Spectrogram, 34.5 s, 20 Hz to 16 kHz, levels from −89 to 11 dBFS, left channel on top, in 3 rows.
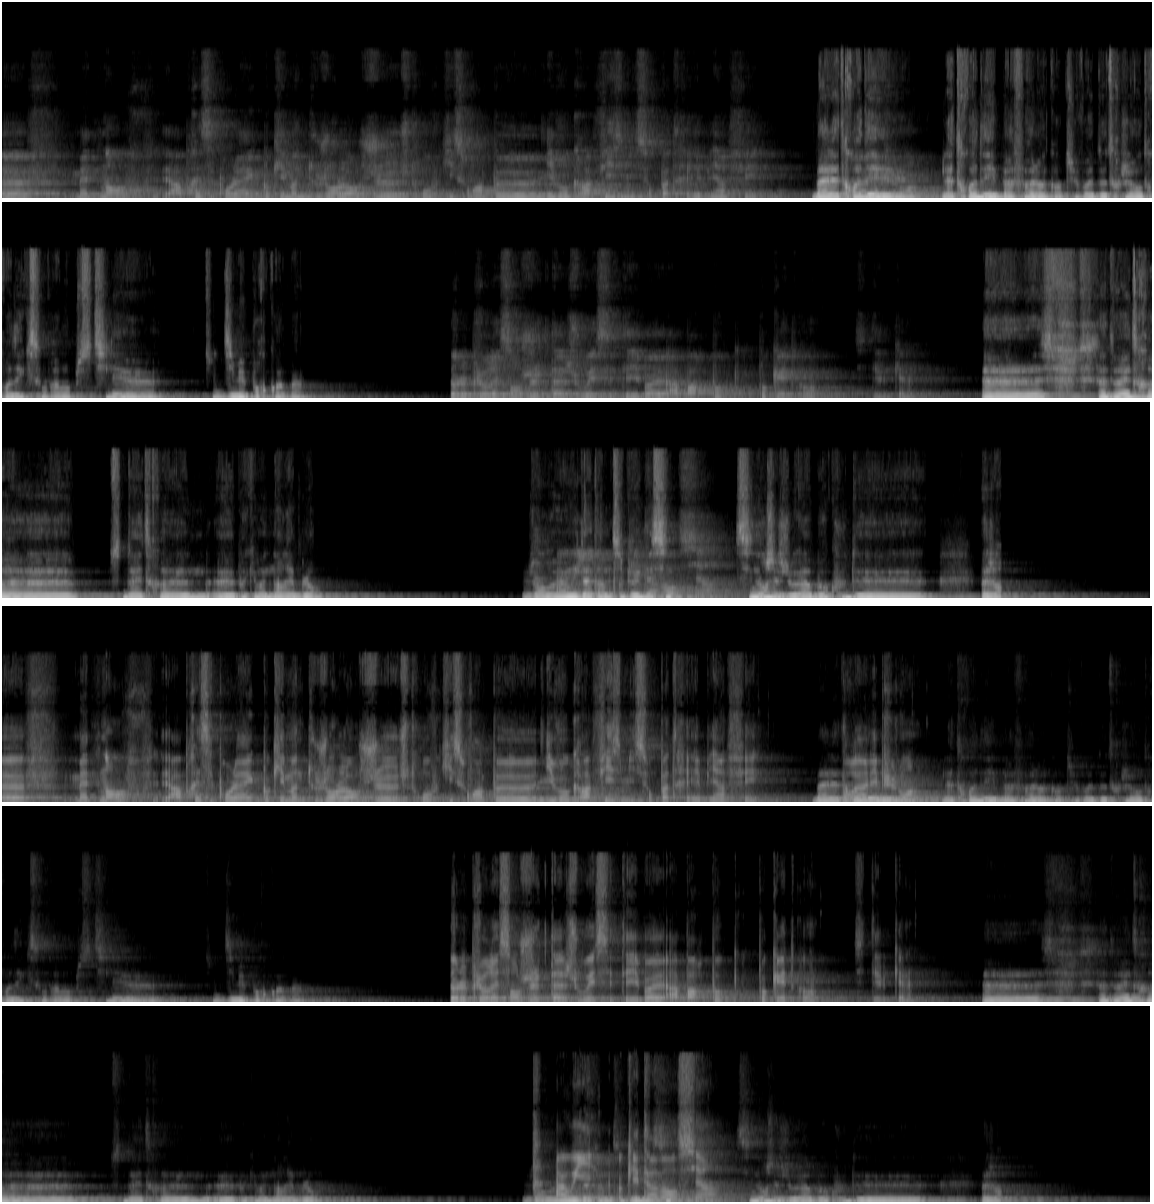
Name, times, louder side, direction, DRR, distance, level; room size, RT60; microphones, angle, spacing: voice 1, 0.0-7.6 8.4-9.2 16.0-18.7 19.1-19.7 20.0-20.6 28.3-29.0 29.3-30.2, right 4 dB, 85° right, 0.8 m, -39 dB
voice 2, 8.1-9.1 9.4-13.1 13.6-14.6 21.3-23.8 24.2-26.3 28.2-29.8 30.4-32.3 32.8-33.0, left 7 dB, 90° left, 0.3 m, -25 dB
14.0 x 12.5 x 4.9 m
head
